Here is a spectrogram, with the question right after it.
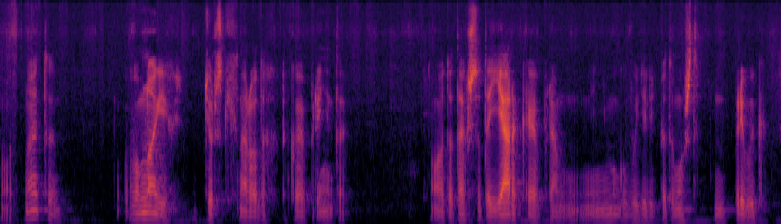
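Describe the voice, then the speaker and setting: A man's very deep, low voice at a fairly quick pace, broken by long, frequent pauses. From Russia, Perm region (Chaykovsky). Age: 20s. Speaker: theatre directing student. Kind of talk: interview. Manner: halting, many fillers.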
